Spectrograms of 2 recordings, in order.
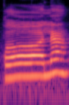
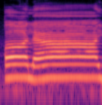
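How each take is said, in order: First: The word ends on the L with no stretched vowel. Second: The vowel after the L is drawn out long. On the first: The speaker calls it right. "अब यहाँ पे लाम को खींच के नहीं पढ़ना" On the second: The speaker calls it wrong. "क़ाला यूं करके पढ़ना गलत है"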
